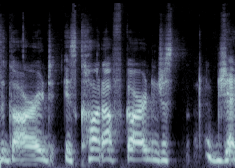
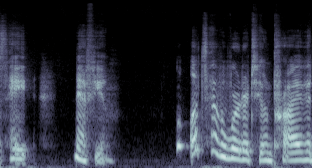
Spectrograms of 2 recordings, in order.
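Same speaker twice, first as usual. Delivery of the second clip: slightly lowered, private-sounding voice. Narrating Mithridates speaking to his nephew between two armies, lowered voice. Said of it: "lowers his voice a bit and says".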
